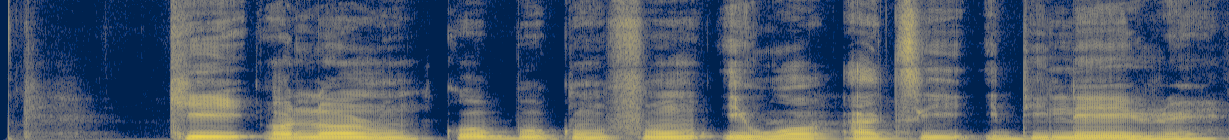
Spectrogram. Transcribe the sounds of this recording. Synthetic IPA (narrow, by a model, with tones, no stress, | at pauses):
kʰi˦ɔ˧lɔ˦ɾ̃ũ˧ko˦bu˦˨kũ˨fũ˨˦i˦˨wɔ˨˧a˨tʰi˧i˨di˧le˦i˦˨ɾɛ˨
